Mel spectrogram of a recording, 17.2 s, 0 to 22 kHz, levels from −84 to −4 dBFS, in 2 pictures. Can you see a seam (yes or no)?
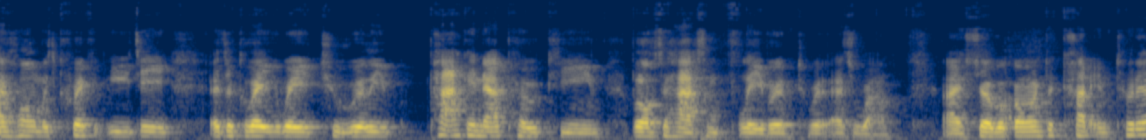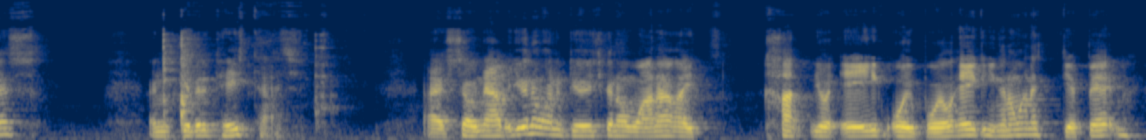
no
